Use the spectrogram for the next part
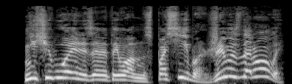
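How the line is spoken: Shouting. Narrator (Russian): закричал Володька

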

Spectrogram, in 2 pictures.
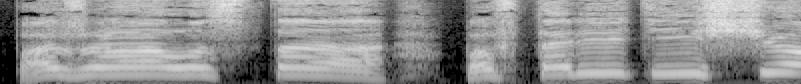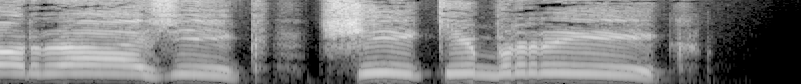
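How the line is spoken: Delighted shouting at full voice. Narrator (Russian): Он весь рассиялся от удовольствия и снова закричал папе во все горло

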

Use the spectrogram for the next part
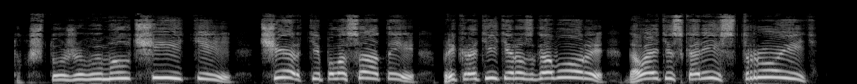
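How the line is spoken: Outright shouting. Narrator (Russian): Костик прямо закричал

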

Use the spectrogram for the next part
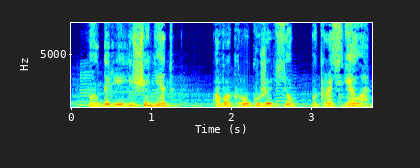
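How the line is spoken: Whisper. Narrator (Russian): шепотом сказал Гриша

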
